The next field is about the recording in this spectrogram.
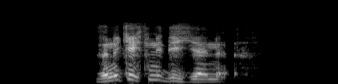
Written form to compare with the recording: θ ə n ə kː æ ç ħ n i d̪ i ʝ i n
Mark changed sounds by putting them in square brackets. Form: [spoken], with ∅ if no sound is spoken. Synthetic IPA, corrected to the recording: [ð] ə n ə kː æ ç [θ] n i d̪ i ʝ [æ] n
